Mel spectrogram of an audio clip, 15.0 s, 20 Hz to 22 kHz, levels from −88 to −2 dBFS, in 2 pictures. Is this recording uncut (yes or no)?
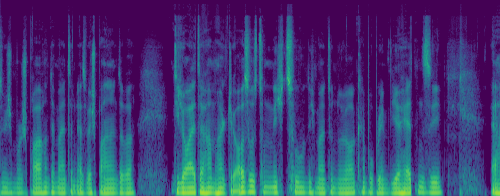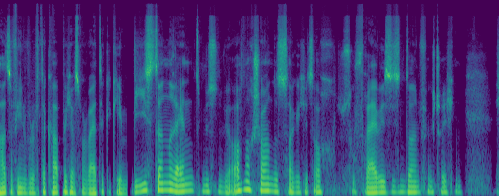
no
